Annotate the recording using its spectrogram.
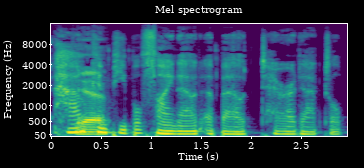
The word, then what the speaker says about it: pterodactyl: I like to say pterodactyl. That kind of helps me remember how to spell it. – Yeah. – The P is silent.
